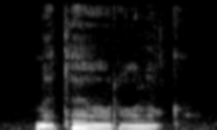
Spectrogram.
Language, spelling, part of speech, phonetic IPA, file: Polish, meteorolog, noun, [ˌmɛtɛɔˈrɔlɔk], LL-Q809 (pol)-meteorolog.wav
